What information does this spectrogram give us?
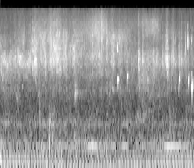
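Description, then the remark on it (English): Scattered water drips plink at an uneven pace, small bright pings every second or so, over a steady low droning hum and a faint hiss. “I hear that dripping.”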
